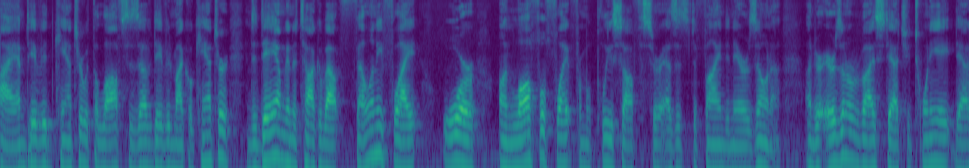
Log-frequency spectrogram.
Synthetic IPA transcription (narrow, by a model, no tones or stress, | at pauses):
aɪãɪ̃mdeɪvɨd̚kʰæ̃ntʰə˞wɨðəlɔfsɨzʌvdeɪvɨd̚maɪkl̩ˠkʰæ̃ntʰə˞ | n̩tʰɨdeɪãɪ̃mɡʌñɨtʰɔkəbaʊtfɛlˠə̃niflaɪɾ | ə˞ | ʌ̃nlɔfl̩ˠflaɪtfɹʌ̃məpʰəlisɔfə̥sə˞ʔɨzɨtsd̥ɨfãɪ̃ndɨ̃nɛɹɨzõʊ̃nə̰ | ʌ̃ndə˞ʔɛɹɨzoʊ̃nəɹɨvaɪz̥stæt͡ʃʉtʰw̥ɛ̃ɾ̃ieɪt̚d̥æ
